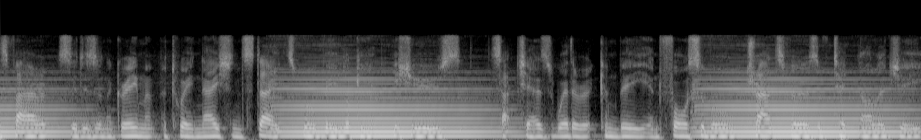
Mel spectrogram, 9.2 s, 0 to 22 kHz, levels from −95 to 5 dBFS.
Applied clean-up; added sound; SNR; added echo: none; Bowed string instrument; -3 dB; none.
